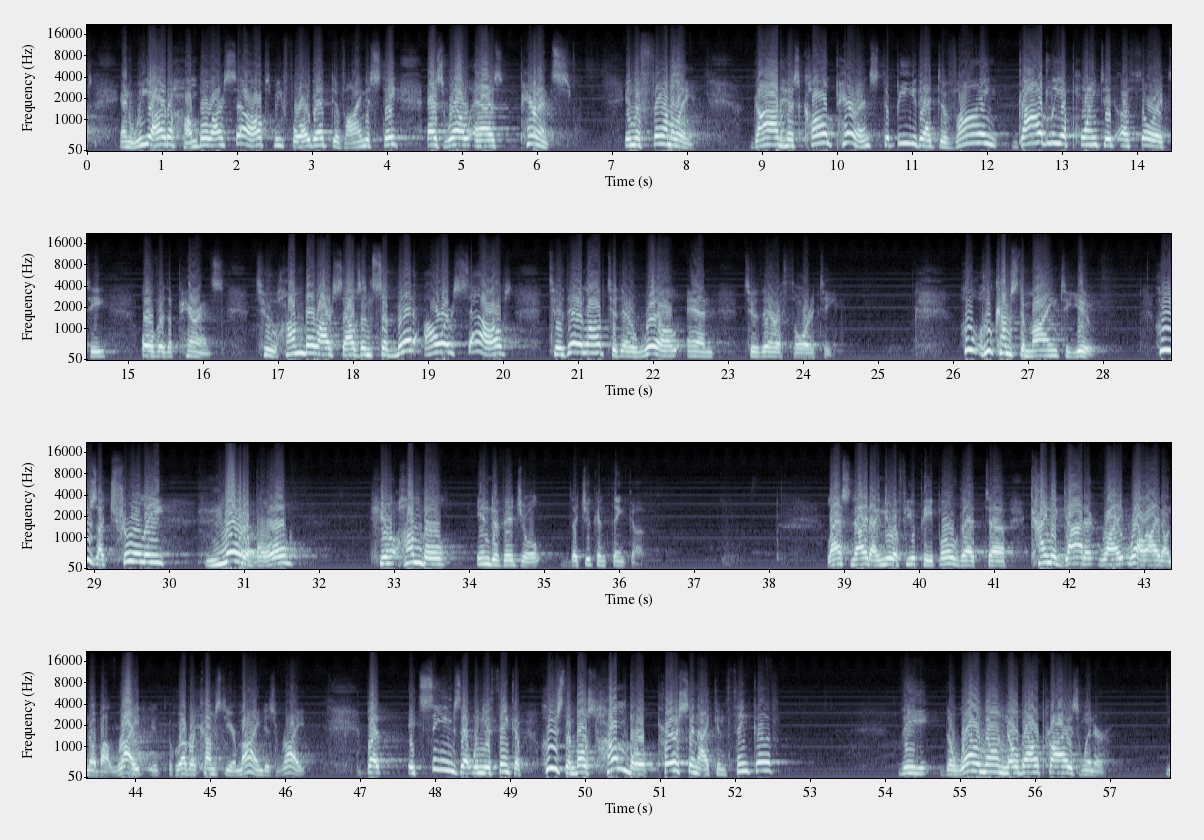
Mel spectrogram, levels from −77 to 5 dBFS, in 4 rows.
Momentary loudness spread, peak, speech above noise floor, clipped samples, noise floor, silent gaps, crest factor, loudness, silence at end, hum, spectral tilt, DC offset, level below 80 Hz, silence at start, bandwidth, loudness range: 10 LU; 0 dBFS; 35 dB; 5%; -40 dBFS; none; 6 dB; -6 LUFS; 0 s; 60 Hz at -40 dBFS; -6 dB/octave; under 0.1%; -38 dBFS; 0 s; 19 kHz; 5 LU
